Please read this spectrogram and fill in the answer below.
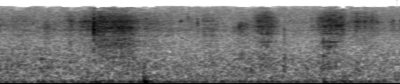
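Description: Paintbrush dabbing and swishing through a blob of paint on paper: a few soft, short brushy strokes over a low steady hum.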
